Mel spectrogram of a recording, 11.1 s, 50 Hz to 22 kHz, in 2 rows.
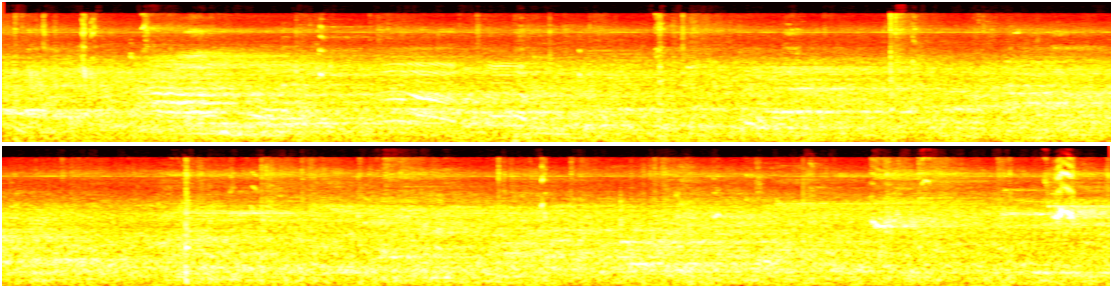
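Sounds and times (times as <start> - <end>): murmur of voices: 0.0 - 11.0
shoe squeak: 9.0 - 11.0.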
